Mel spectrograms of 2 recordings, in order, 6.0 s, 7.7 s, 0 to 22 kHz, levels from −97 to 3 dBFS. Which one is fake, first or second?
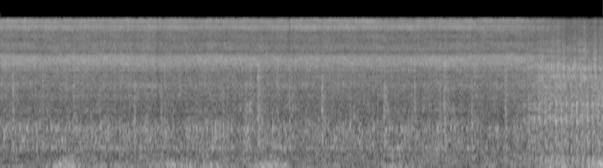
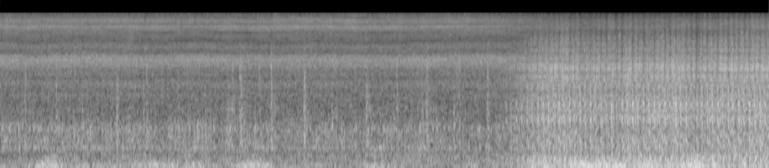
first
